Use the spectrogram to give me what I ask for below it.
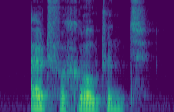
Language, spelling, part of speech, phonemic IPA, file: Dutch, uitvergrotend, verb, /ˈœy̯tfərˌɣroːtənt/, Nl-uitvergrotend.ogg
- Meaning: present participle of uitvergroten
